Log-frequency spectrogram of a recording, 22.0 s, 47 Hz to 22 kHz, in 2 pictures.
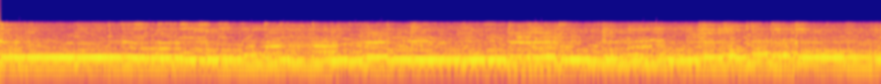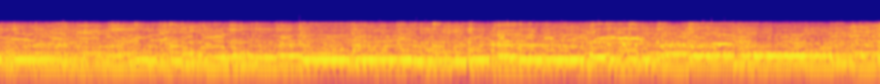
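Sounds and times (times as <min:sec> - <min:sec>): guitar-led music: 0:00.0 - 0:22.0.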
